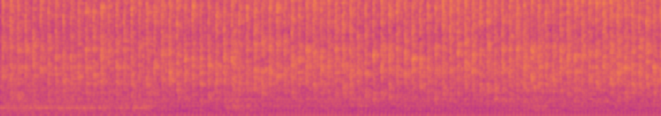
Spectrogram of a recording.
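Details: Snowblower single-cylinder engine, cold, on full choke after a no-start repair: a loud, steady, even chugging with no misses or knocks. It runs healthy and is back in working condition.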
